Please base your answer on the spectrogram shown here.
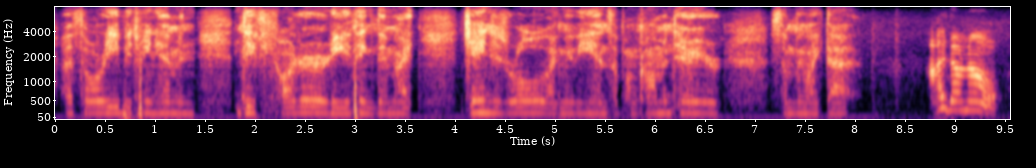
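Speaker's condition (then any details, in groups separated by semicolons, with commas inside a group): Cerebral palsy; wheelchair bound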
